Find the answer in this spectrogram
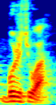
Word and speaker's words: Bourgeois: León burjois. Sí, la e no suena ni tampoco la s. Y el diptongo o i se pronuncia wa bur.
